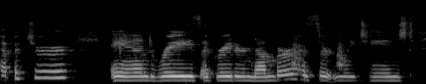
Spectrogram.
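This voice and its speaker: With a Nova Scotia accent, a woman speaks with ordinary pitch variation. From Nova Scotia, Annapolis Valley. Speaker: chicken farmer. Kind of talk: live q&a interview. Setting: live stream from farm.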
